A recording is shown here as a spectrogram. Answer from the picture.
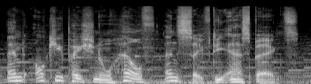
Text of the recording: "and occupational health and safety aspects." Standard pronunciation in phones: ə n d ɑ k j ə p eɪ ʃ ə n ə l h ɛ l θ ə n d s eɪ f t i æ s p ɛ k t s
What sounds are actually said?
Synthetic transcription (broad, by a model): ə n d ɑ k j ə p eɪ ʃ ə n ə l h ɛ l θ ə n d s eɪ f t i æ s p ɛ k t s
